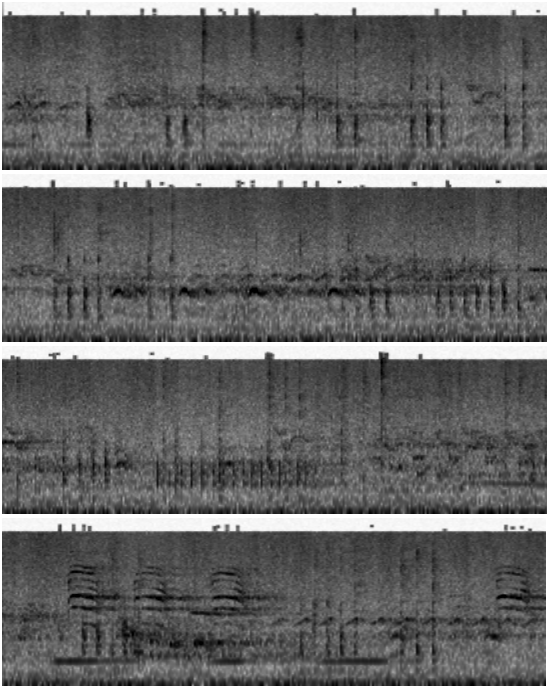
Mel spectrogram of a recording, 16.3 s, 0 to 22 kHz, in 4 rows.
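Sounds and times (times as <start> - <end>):
birds chirping and whistling: 0.0 - 16.3
steady outdoor noise: 0.0 - 16.3
wild turkey gobbler gobbling: 4.7 - 16.3.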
